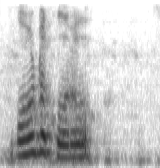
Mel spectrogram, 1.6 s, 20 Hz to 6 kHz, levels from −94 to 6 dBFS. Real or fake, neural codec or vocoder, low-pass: fake; vocoder, 22.05 kHz, 80 mel bands, HiFi-GAN; 5.4 kHz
